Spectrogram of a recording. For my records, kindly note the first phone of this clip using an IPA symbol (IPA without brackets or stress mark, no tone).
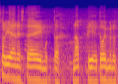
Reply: o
